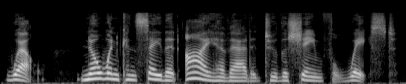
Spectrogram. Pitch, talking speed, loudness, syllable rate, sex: 195 Hz, 190 wpm, -18 LUFS, 5.1 syllables/s, female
